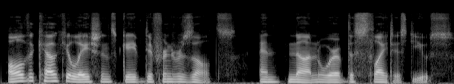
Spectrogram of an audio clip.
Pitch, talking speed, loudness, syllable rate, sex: 115 Hz, 170 wpm, -20 LUFS, 5.3 syllables/s, male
